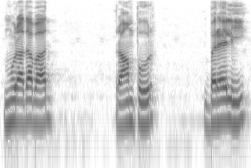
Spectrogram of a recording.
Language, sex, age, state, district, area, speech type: Urdu, male, 18-30, Delhi, East Delhi, urban, spontaneous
